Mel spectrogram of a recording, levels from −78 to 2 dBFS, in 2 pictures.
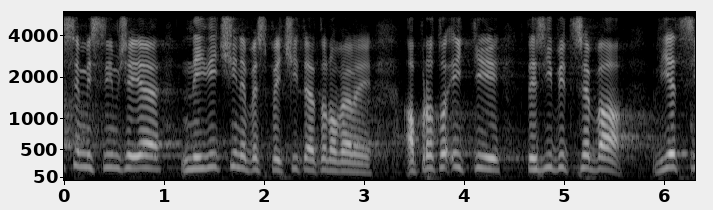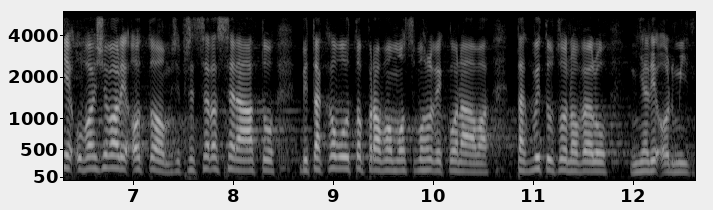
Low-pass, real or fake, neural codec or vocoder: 5.4 kHz; real; none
